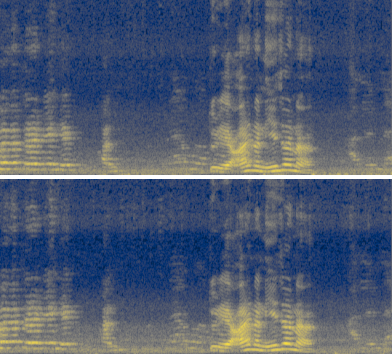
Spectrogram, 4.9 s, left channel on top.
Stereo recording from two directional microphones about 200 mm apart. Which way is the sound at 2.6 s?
15° left (ahead or behind).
